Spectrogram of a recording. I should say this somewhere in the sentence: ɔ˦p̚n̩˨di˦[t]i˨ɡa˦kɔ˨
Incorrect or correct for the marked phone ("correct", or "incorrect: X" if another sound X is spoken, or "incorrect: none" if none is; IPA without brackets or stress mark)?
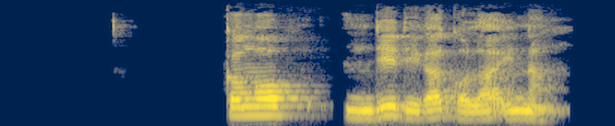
incorrect: d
